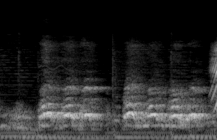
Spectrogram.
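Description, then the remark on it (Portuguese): A dog barks twice in quick succession, each bark drawn out, somewhat whiny and loud, with a brief pause between them. “Galera, o cachorro latiu logo na hora que ele falou que o cachorro controlava tudo no jogo.”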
